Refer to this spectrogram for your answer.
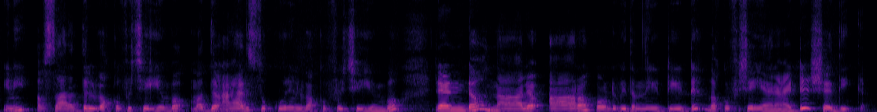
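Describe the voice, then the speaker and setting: A woman teaching Quran recitation rules. She explains each rule patiently, repeats herself, and breaks into slow chanted sample phrases. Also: fairly low pitch, fairly even intonation, darkish tone. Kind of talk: tajweed lesson, explaining then demonstrating recitation.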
